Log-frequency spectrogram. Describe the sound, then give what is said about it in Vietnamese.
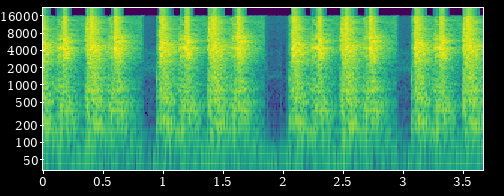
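Fists pound hard on a door with both hands: loud, heavy, rapid thuds come in bursts of several blows, separated by a few short pauses. “Gõ to hơn, rồi dùng hết sức mạnh đấm cả hai tay. Cửa kêu lên rầm rầm, nhưng cửa vẫn không mở.”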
